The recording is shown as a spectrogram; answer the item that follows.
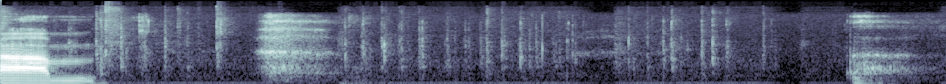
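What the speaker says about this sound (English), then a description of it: "Am I distracting you by typing in the show notes?" Rapid clicking of computer keyboard typing runs steadily through the clip, with a voice speaking briefly at the start and end.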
